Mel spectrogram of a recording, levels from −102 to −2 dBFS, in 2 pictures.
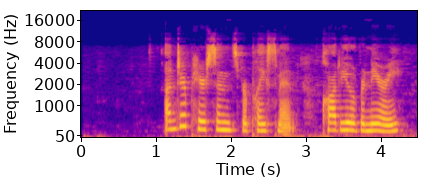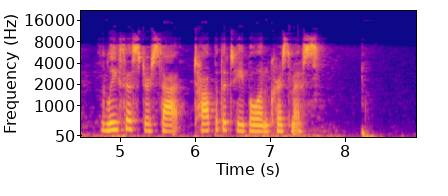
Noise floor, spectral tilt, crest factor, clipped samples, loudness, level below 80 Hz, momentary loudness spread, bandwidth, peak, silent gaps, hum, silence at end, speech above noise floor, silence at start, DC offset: -64 dBFS; -2.5 dB/octave; 16 dB; under 0.1%; -14 LUFS; -40 dBFS; 16 LU; 10 kHz; 0 dBFS; none; none; 0.55 s; 50 dB; 1.1 s; under 0.1%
